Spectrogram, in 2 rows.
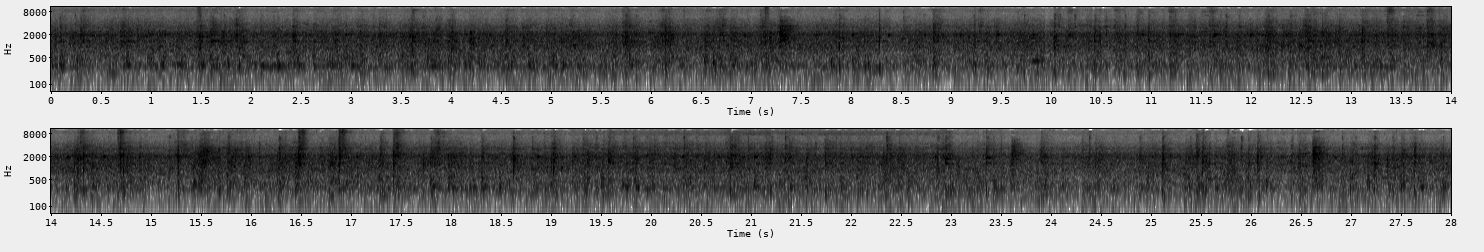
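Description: Passenger train hauled by a BR Class 07 diesel shunter running steadily, heard from a coach window: a continuous rumble of wheels on track with frequent sharp clicks over rail joints and the drone of the diesel engine ahead.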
